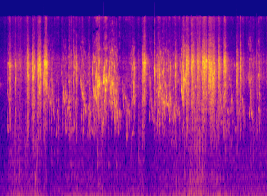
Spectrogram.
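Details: Colourful budgerigars chatter and clamour together, a thick stream of scratchy chirps, squeaks and warbling notes that barely pauses, over a soft low background hum.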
